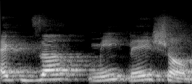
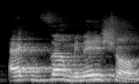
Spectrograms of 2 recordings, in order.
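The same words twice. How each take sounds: First: "examination" slowly as ek, za, mi, nei, shon; split into syllables. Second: Said in the usual way. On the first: Shown as a demonstration. Teacher showing many syllables, "examination" slowly split part by part. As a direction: pause after each part of "examination". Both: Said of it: "তিনের অধিক অংশ থাকে".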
